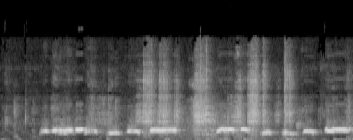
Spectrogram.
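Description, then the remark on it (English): A lively tune is whistled by several people in a steady, bouncing melody of short and held notes, fairly loud, with some thumping and shuffling underneath. “They all break out into whistling.”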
